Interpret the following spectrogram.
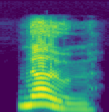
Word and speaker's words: gnome: The GN sound usually has a silent G when it appears at the beginning of words. The N is pronounced and the G is not heard. Examples: gnome nor.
